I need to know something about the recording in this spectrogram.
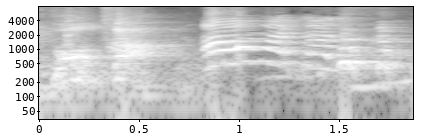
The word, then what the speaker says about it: WALTER: table calling him fucking Walter. His name is not Walter. His name is Volta. Volta. With a V. It's with the W, but you have to pronounce it like you're from Austria.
